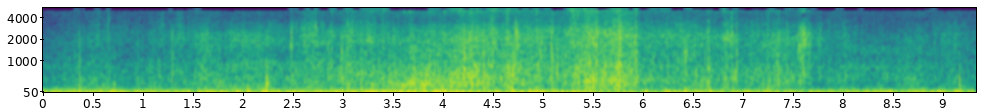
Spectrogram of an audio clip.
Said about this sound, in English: So that shuffling sound you hear right there, well, that's me scooting my rear end around, because this turkey circled us and came in behind us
